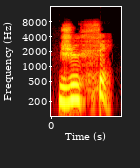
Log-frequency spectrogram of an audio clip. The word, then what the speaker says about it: je fais: Je fais. Okay, we don't pronounce the S, we say je fais.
